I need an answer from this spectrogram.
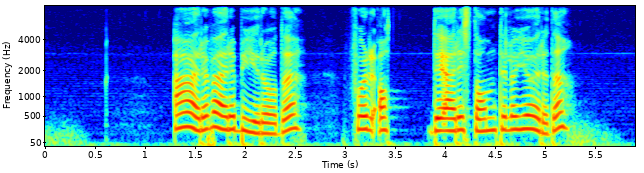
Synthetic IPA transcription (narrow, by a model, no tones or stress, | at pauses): ʔæːɾəʋæːɾəbyːɾoːd̪ə | fɔɾɑt̪̚ | d̪eːæːɾiːst̪ɑnt̪ɪloːjøːɾəd̪eː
